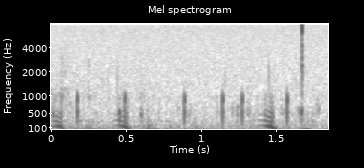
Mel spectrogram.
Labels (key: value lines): label: biophony, knock croak
recorder: SoundTrap 300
